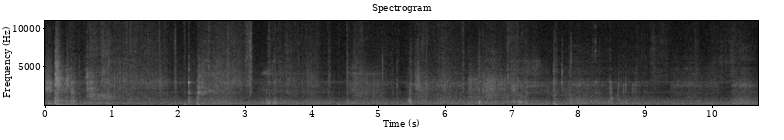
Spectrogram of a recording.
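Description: Faint, soft sounds of sticky sourdough dough being tipped out of a stoneware bowl onto a floured wooden counter, with fingers scraping the bowl and a few light taps.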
